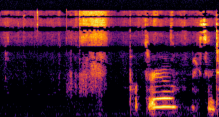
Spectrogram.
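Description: A breath, then a short held voiced sound like a hummed "mmm" about three seconds in; the handling of the needle and yarn is barely heard.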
